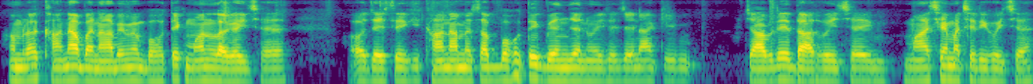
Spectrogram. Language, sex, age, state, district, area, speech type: Maithili, male, 18-30, Bihar, Muzaffarpur, rural, spontaneous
